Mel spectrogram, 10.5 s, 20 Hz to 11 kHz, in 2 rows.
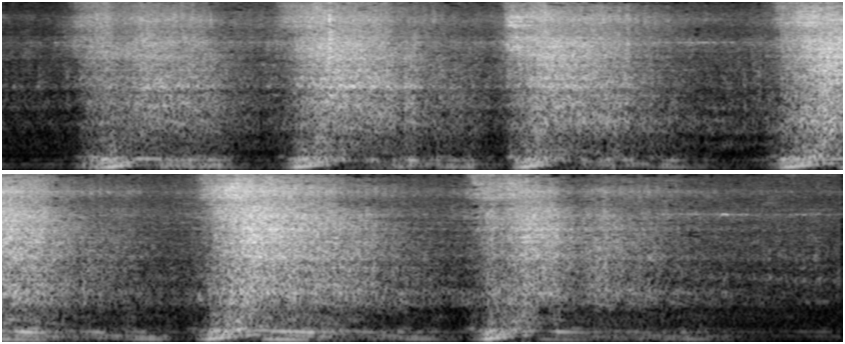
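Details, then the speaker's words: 1995 Chevy Lumina with front-end body damage after hitting a deer: six clean throttle blips, each settling back to a steady idle with no knocks or rattles; engine still sounds good, damage apparently only cosmetic. "Um but yeah, the car still sounds good."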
